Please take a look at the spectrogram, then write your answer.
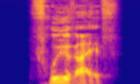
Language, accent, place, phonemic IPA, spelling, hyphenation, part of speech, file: German, Germany, Berlin, /ˈfʁyːˌʁaɪ̯f/, frühreif, früh‧reif, adjective, De-frühreif.ogg
- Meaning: 1. precocious, early 2. precocious, forward, advanced beyond one’s age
